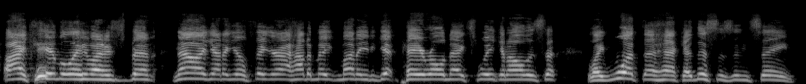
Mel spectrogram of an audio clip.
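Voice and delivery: high-pitched exasperated rant to himself; pissed off. Retold or imitated. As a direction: rant in disbelief as the worries pile up. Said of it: "I'm pissed off".

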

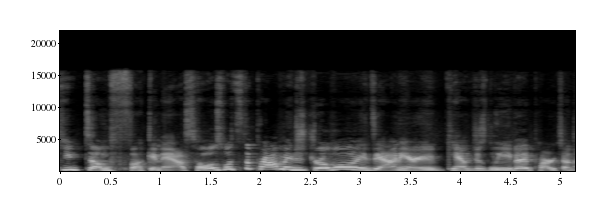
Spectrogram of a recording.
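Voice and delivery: high-pitched, indignant rant; mock outraged protest. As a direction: plead and berate in comic outrage. Acts out arguing with inspection staff.

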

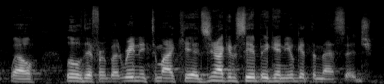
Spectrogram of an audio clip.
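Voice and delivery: ordinary delivery

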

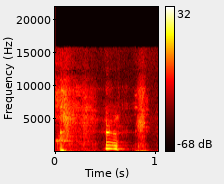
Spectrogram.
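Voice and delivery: high burst of laughter. Real, not acted. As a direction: laugh at your own story. Laughing after joke.

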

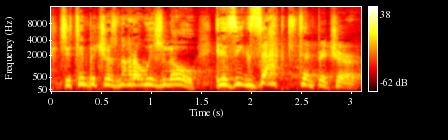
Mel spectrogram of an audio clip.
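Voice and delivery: hammed-up French accent; older Frenchman. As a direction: do an older Frenchman making a point. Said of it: "an older Frenchman voice".

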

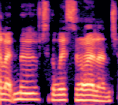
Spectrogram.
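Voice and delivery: ordinary delivery

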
